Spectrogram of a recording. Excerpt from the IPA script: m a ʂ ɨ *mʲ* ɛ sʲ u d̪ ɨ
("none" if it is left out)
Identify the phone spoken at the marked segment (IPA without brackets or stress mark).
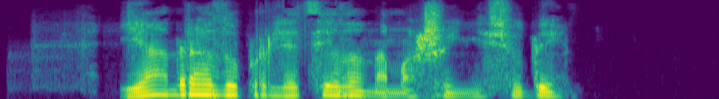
nʲ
